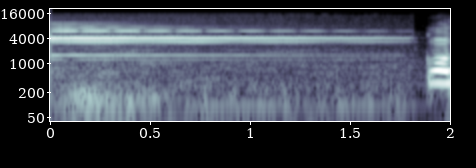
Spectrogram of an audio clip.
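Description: A bell chime ringing out and slowly fading away, several high steady tones sounding together, as the contestants' answers are revealed. A woman's voice starts just at the end.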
